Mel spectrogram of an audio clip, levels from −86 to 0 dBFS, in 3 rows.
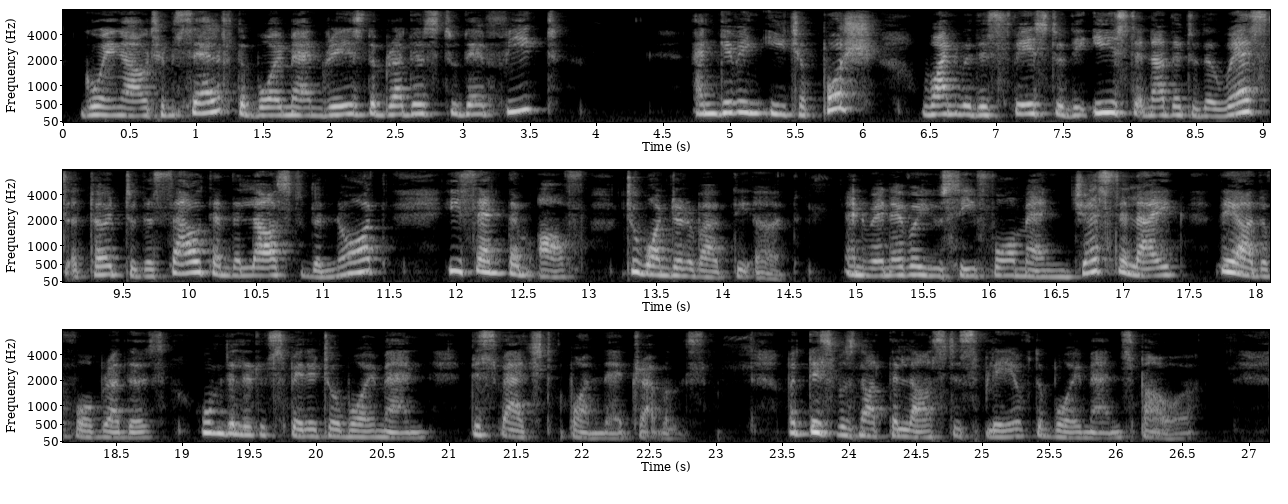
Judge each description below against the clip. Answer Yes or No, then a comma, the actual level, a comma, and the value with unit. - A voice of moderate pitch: No, high, 215 Hz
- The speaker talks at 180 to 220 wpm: Yes, average, 185 wpm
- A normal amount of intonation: No, wide, 5.7 semitones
